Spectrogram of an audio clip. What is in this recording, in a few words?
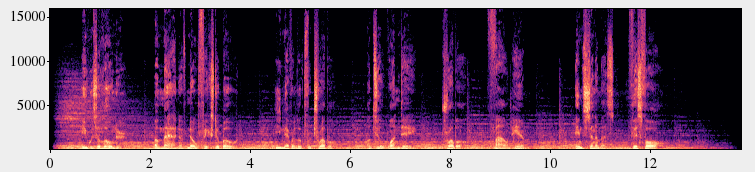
American Trailer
